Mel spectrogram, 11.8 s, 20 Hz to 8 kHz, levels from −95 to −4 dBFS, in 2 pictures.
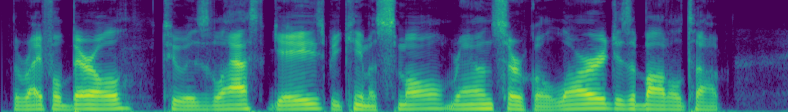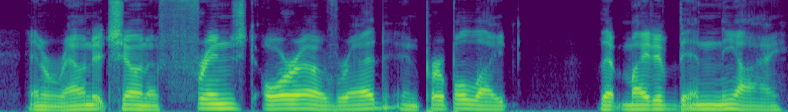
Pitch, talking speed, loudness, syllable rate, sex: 110 Hz, 180 wpm, -20 LUFS, 4.7 syllables/s, male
